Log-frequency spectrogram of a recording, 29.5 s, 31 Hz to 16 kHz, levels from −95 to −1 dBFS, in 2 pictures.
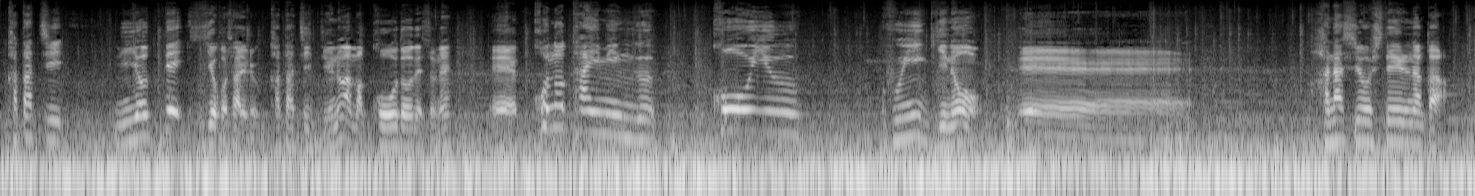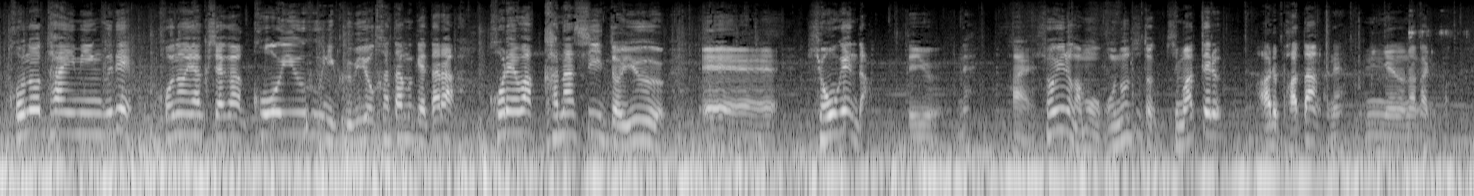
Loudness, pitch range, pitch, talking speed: -24 LUFS, 70-100 Hz, 75 Hz, 265 characters per minute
